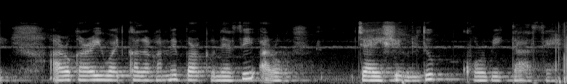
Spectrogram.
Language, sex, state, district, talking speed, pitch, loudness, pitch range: Nagamese, female, Nagaland, Dimapur, 180 wpm, 195 Hz, -16 LUFS, 185-200 Hz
